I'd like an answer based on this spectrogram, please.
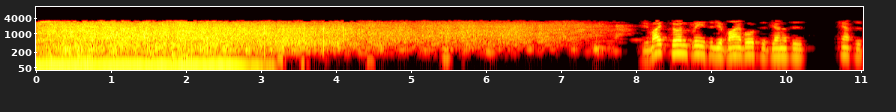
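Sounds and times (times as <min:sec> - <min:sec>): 
audience applauding: 0:00.0 - 0:07.9
speech: 0:08.2 - 0:11.0.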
